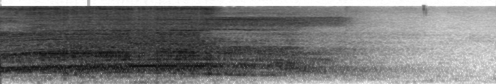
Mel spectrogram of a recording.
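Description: A crowd shouting together in one long, loud cry that rises slightly and then falls in pitch, fading away by the end.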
